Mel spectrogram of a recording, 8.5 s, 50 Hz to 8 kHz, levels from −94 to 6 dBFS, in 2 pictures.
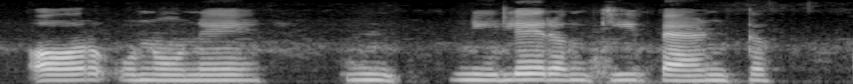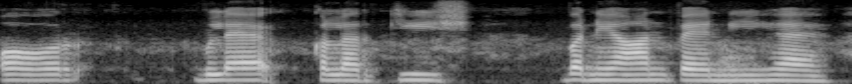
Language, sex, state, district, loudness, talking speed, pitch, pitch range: Hindi, female, Uttar Pradesh, Shamli, -18 LUFS, 90 wpm, 200 Hz, 190-205 Hz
